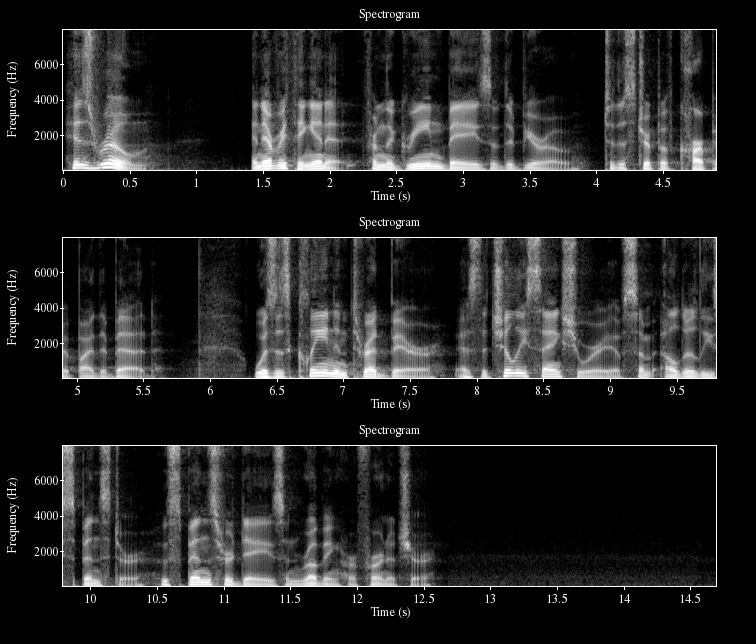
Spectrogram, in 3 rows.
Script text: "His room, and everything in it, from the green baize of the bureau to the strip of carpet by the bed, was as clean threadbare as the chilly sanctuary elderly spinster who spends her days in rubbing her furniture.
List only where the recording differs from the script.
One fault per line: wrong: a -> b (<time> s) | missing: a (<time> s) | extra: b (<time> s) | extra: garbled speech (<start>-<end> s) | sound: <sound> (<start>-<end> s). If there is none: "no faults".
extra: and (7.0 s)
extra: of some (9.0 s)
